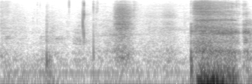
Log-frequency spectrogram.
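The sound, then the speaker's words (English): A dog named Ashley panting: a soft breathy huff, then a louder, longer burst of heavy breath near the end, with no one speaking. “to the panting of her dog Ashley.”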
